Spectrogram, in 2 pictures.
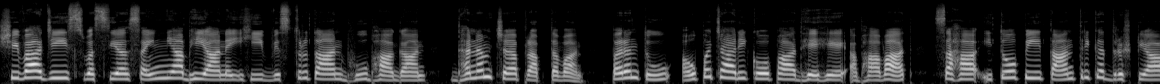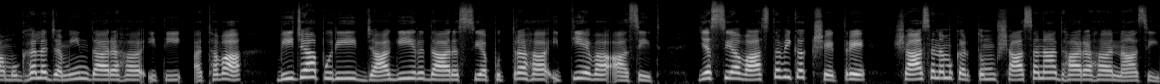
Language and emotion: Sanskrit, neutral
